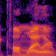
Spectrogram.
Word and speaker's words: Kahnweiler: And we're talking with Jessie Kahnweiler. We're saying your name right. – Yeah. – And you can find her on Twitter at Jess Kahnweiler. That's Kahnweiler.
